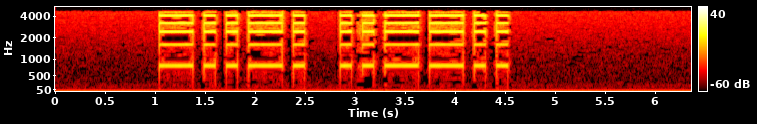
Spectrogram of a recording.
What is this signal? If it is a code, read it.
Morse code, heard as a keyed tone, about 11 wpm, 810 Hz. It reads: /?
